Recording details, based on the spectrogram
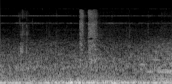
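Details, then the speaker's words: BYD Tang DM-p with chassis noise when steering, after replacing drive half-shaft and wheel hub unit: only low even running rumble while turning the wheel, no clicks, knocks or creaks; no noise when steering. "还没听到声音。没有。没有了。OK了。"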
